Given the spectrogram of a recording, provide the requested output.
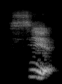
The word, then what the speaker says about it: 泻: 首先第一个字读作泻，泻药也是一泻千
